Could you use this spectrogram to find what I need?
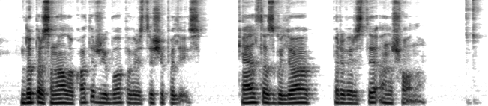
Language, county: Lithuanian, Klaipėda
